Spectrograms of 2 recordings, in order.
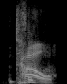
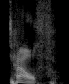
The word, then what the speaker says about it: Talf: Talf. Talf. Talf. Yeah. There you go. There like you Alf, go. Like Alf from the TV show, but with a T. Talf. I'm sorry. There Talf.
